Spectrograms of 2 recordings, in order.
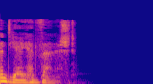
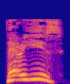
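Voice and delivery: high, urgent yell; yelled call; 11 semitones higher, 3 dB louder than usual. A narrator's reading. Woman at the window alerting soldiers to the fugitive, yelled. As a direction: cry out sharply, pitched way up. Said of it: "she yelled".

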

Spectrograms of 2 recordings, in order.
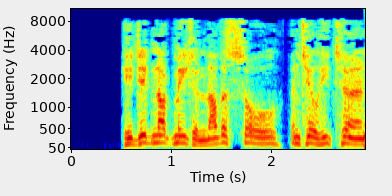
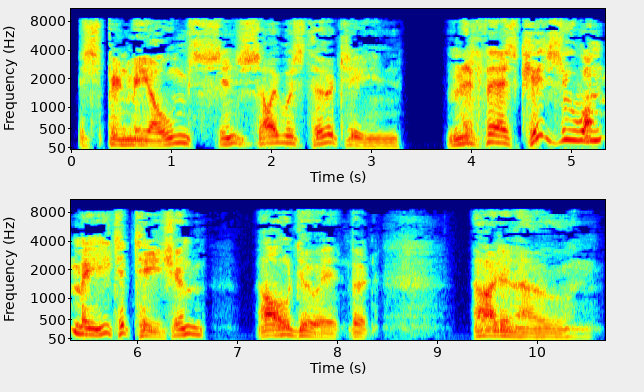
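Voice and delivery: slow, choked-up giant's voice; a big man fighting back tears; tearful giant; slower than usual. A narrator's reading. Hagrid to the teachers, slow and tearful. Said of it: "fat tears still leaking out".

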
